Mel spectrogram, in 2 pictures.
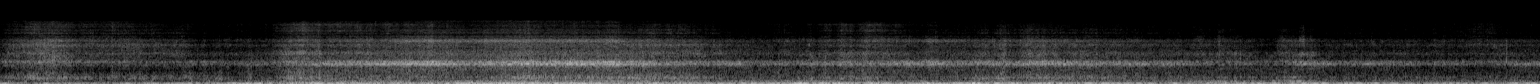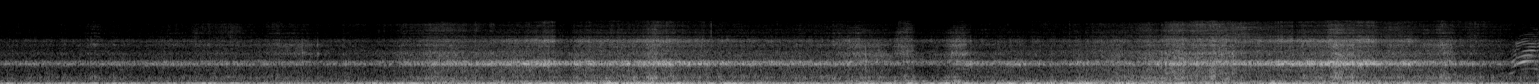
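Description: Wind rushing over a body-worn camera's microphone on a fast run down a groomed ski slope, with the hiss of sliding over packed snow. It swells louder twice as speed builds and eases between.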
